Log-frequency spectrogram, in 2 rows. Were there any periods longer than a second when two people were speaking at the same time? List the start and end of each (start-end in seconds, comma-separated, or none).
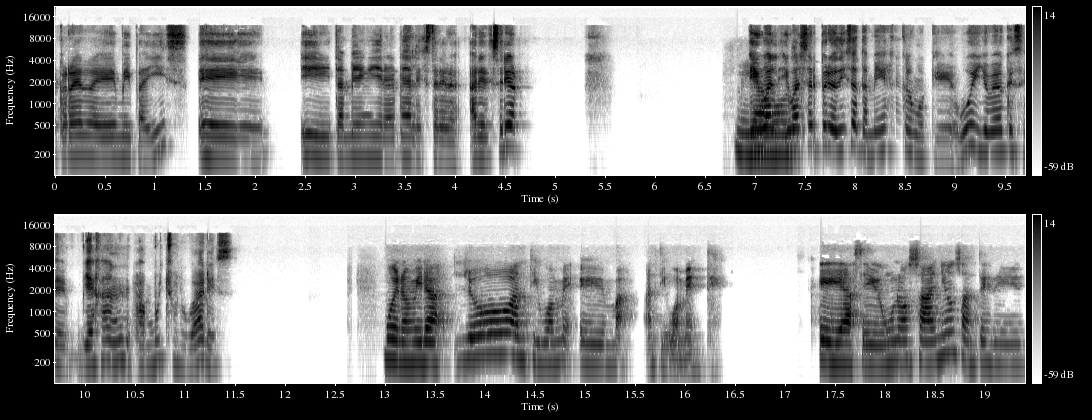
none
